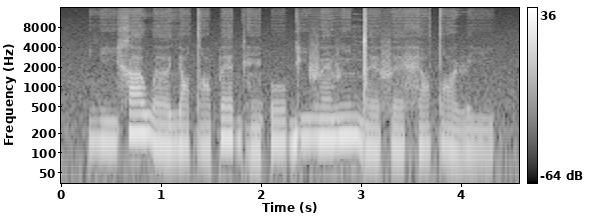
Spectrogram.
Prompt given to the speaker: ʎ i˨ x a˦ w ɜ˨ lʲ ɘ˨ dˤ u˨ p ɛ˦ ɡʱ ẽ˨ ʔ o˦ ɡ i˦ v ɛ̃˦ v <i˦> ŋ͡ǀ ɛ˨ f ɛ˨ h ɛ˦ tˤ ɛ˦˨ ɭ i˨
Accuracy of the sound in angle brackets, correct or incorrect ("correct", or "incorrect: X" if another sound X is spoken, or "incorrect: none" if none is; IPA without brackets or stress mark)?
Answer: incorrect: ĩ˦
